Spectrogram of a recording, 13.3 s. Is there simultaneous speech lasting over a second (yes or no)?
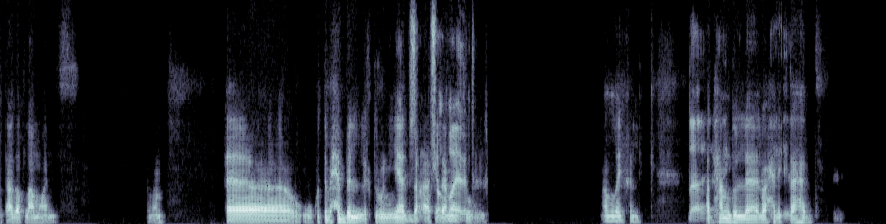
yes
